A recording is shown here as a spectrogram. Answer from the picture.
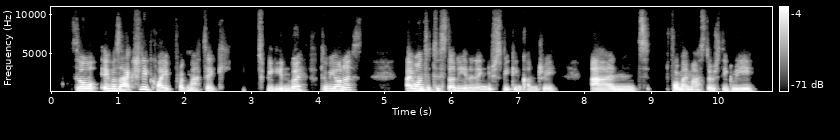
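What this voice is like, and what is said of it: Non-native speaker with Glasgow Scottish accent. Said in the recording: “You sound like you've got a Scottish accent... They can hear the Scottish accent, but they can also hear that it's not a native accent... muddled the Glasgow accent into how I speak”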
